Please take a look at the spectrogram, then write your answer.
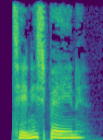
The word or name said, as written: tennisbane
